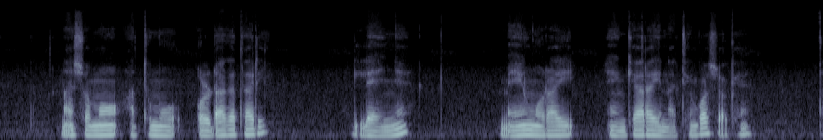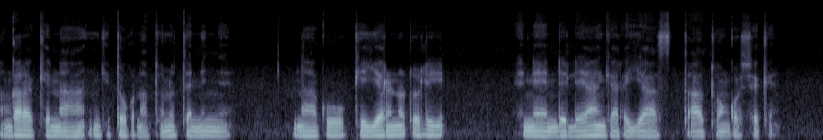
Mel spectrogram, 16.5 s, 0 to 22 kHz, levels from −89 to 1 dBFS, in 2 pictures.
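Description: No audible technical faults turn up anywhere in the recording.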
